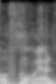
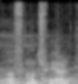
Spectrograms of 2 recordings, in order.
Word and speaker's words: of Montreal: Ah, Off Montréal, sinon. – Mais... Off c'est l'accent, francophone. Euh, mais comme c'est un groupe américain, il faut prononcer ça euh, Off Montreal,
